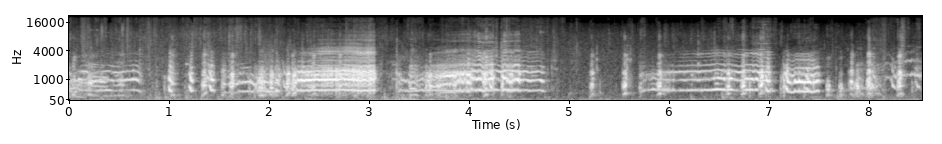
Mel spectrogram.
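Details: Rooster crowing: a loud, drawn-out harmonic crow mid-clip, with shorter crowing phrases and clucking notes before and after.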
